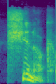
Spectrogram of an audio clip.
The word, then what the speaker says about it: Chinook: It's pronounced shinook without a ch for those.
